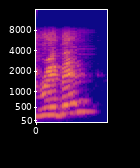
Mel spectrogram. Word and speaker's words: ribbon: exactly what sound is what sound is this it's a schwat schwat ribbon okay mikiko give me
